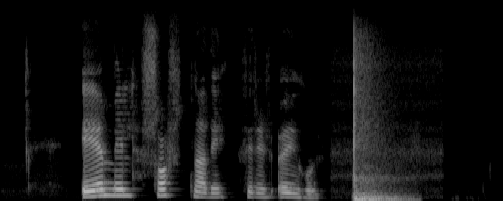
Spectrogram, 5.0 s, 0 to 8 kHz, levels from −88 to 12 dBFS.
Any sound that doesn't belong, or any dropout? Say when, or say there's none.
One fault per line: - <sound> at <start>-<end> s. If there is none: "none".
- thud at 3.5-4.2 s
